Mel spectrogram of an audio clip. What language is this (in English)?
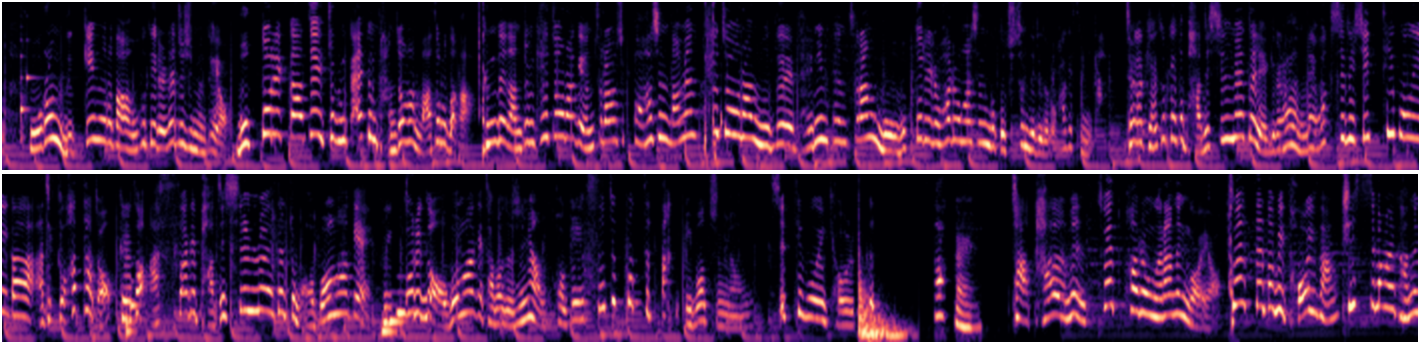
Korean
